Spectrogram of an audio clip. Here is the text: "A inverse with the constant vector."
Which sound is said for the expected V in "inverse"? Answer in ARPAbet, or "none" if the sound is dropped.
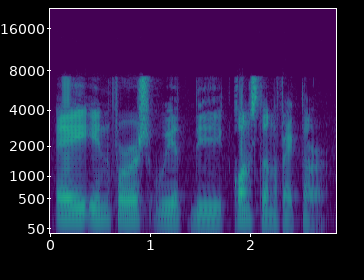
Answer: F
